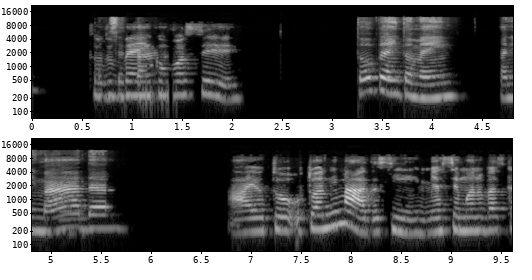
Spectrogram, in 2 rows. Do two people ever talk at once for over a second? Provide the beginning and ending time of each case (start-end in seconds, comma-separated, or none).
none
